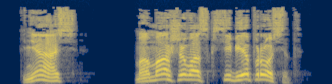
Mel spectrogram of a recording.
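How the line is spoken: Shouting. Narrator (Russian): крикнул Коля

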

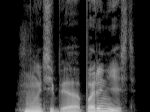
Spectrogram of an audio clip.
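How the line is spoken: Deep bass from behind. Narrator (Russian): Пробасили сзади

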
